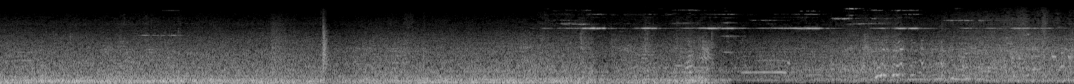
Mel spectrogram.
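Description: Street traffic noise: a steady low engine rumble that cuts out about seven seconds in.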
